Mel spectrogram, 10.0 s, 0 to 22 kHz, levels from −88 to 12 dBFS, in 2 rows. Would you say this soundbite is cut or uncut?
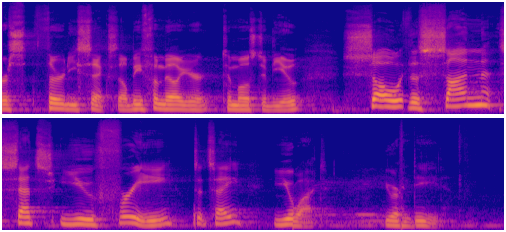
cut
